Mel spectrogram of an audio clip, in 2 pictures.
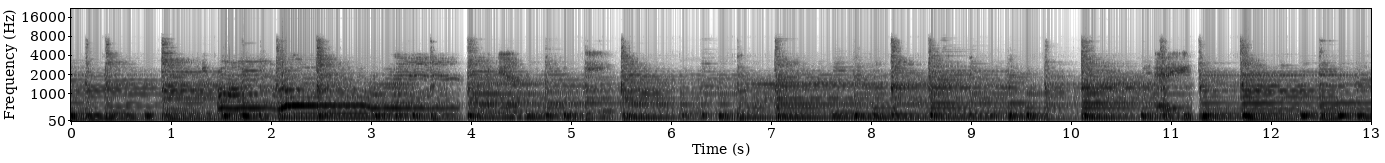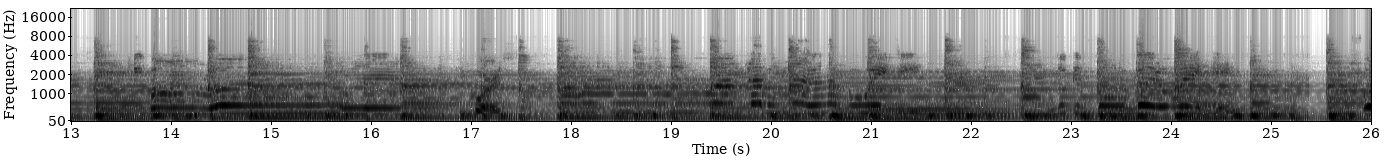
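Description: Acoustic guitar strummed in a steady, repeating down, down-up strumming pattern, with a man singing along over it.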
